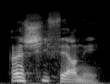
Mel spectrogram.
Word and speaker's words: enchiffronné: À Boulogne, enchiffronné se prononce inchifferné, puis est devenu unchifferneil, unchiffernail ou bien unchiffarnail, selon les différents endroits du pays boulonnais.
